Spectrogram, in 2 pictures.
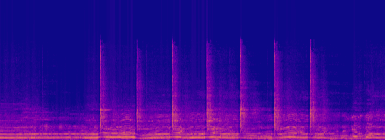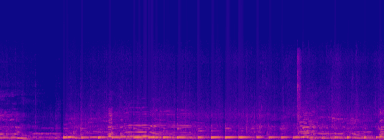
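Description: Live dance music of singing voices with percussion: in the first half a run of about seven sharp strikes falls a little under a second apart, and in the second half a long held note pulses in a steady rhythm.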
